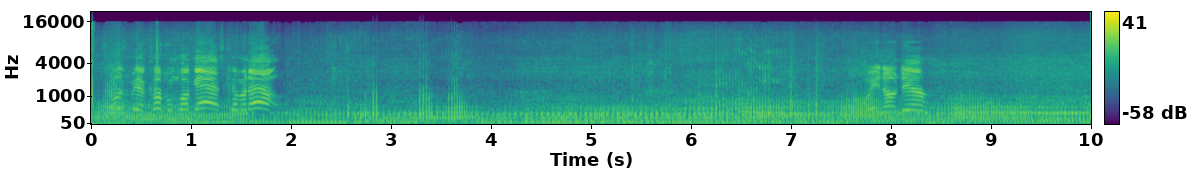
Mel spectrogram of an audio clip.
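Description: A quad bike engine rumbles close by.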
